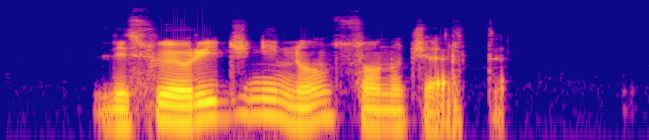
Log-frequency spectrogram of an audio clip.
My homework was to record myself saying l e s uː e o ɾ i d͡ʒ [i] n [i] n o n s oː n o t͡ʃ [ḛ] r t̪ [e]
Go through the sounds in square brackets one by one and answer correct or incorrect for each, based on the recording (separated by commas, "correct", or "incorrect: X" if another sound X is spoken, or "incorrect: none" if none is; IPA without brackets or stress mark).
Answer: correct, correct, incorrect: ɛ̰, correct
